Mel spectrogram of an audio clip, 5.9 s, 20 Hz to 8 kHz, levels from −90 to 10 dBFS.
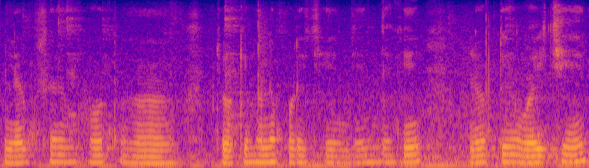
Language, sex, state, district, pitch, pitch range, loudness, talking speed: Odia, male, Odisha, Sambalpur, 125 Hz, 115-130 Hz, -18 LUFS, 90 wpm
